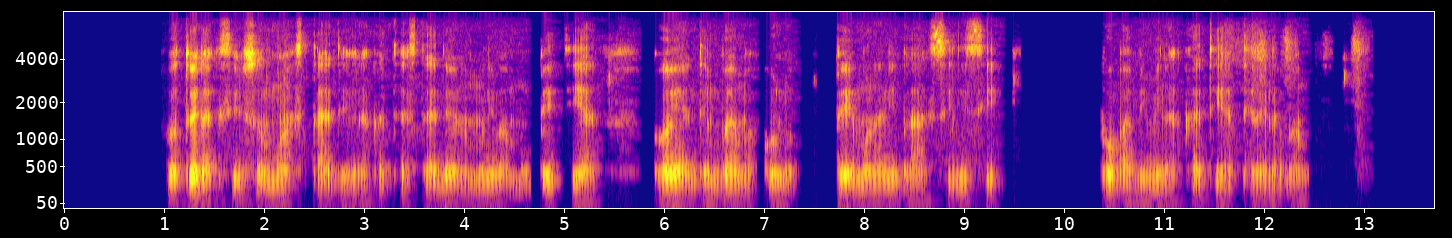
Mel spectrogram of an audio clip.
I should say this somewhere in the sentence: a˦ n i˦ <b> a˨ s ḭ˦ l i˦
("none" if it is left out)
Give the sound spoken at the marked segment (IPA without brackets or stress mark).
b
